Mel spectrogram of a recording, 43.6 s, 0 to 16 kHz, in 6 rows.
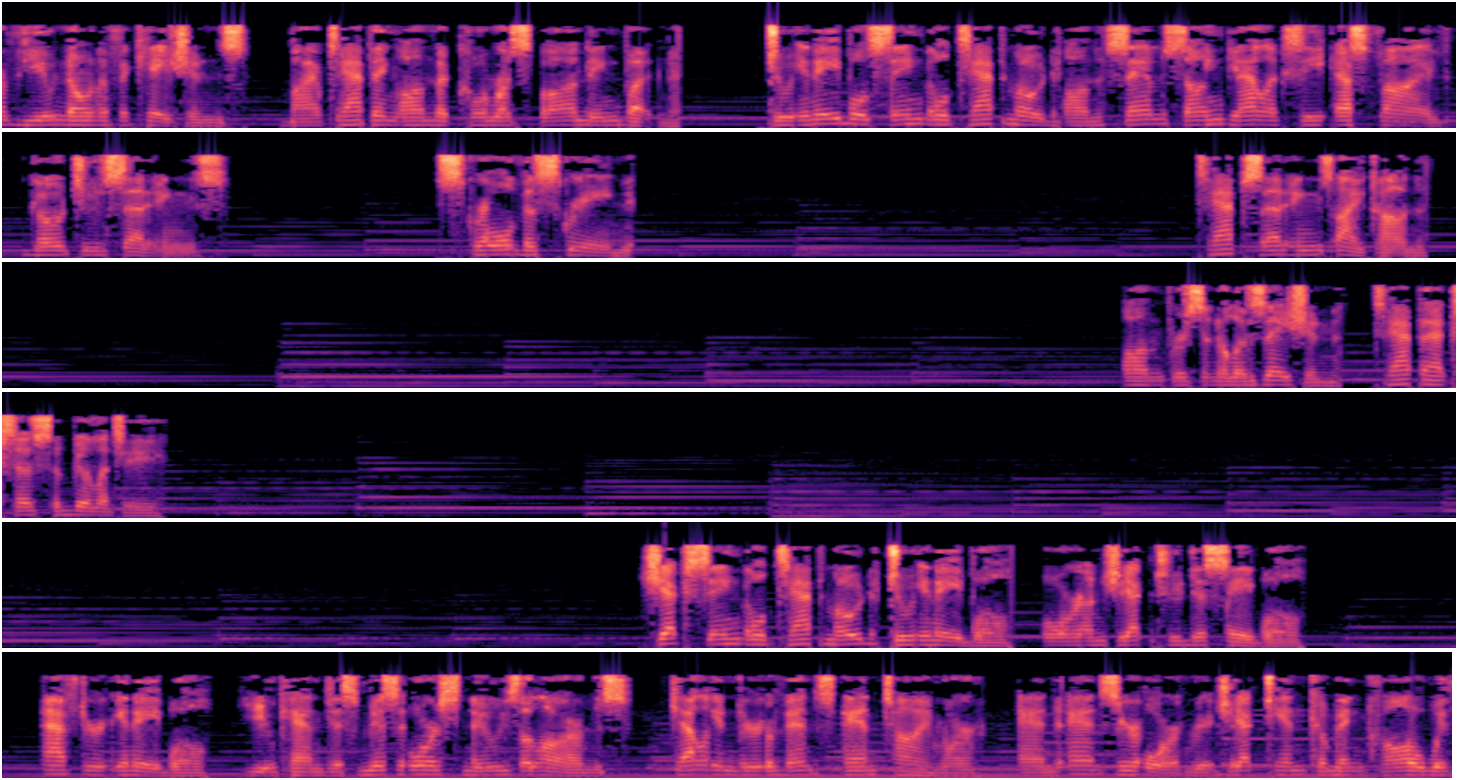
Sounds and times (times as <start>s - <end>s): Speech synthesizer: 0.0s - 8.4s, 9.5s - 10.5s, 13.3s - 14.4s, 20.2s - 22.6s, 32.3s - 35.6s, 36.6s - 43.6s
Music: 0.0s - 43.6s.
